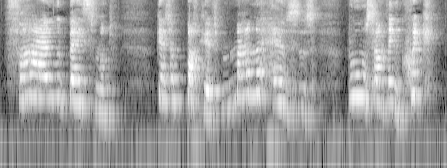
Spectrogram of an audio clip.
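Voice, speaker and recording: A storybook narrator voicing a cranky, furious old grandmother who yells and screeches. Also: mid-range voice, very animated, drawn-out words, distant mic, pitched above the performer's own voice, heavily acted. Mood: frantic, furious. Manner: yelling, screeching, exclamatory. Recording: roomy, echoey, away from the mic.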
